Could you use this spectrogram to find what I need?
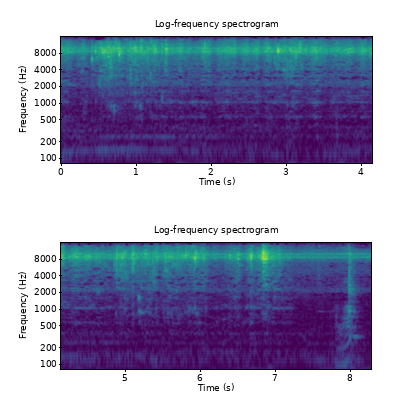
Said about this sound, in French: on incorpore le lait en remuant. faut bien remuer pour pas que ça fasse de grumeaux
